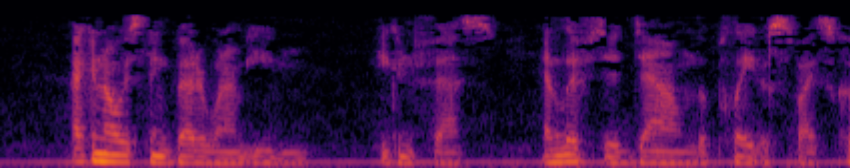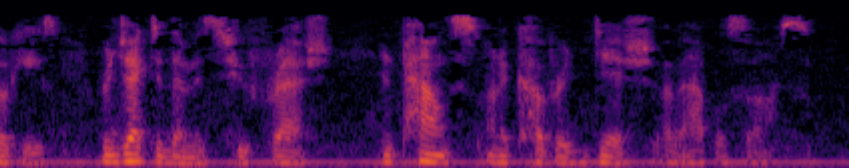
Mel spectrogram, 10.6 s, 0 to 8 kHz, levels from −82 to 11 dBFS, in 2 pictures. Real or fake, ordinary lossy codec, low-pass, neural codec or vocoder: real; MP3, 24 kbps; 7.2 kHz; none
